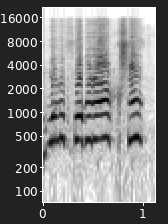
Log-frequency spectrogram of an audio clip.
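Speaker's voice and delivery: high, loud disbelieving yell at the screen; incredulous yell. Real, not acted. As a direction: shout it up high, can't believe it. Yelling at game character.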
